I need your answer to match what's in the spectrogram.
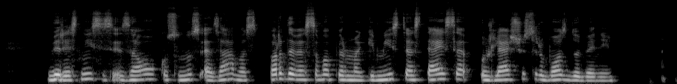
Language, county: Lithuanian, Telšiai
